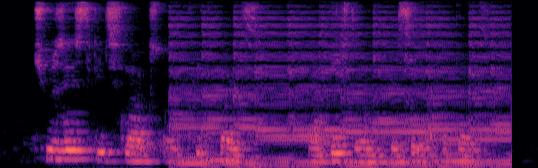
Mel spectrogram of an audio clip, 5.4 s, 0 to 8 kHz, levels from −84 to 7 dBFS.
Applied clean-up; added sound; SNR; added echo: none; Guitar; 4 dB; reverberation time 0.6 s.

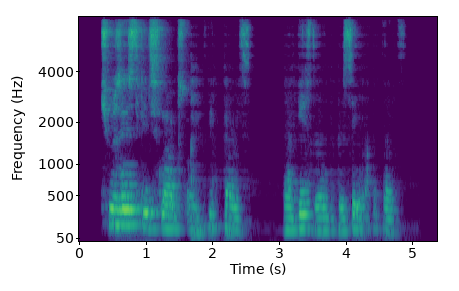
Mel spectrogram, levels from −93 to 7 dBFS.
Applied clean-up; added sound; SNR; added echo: neural mask model DeepFilterNet 3.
